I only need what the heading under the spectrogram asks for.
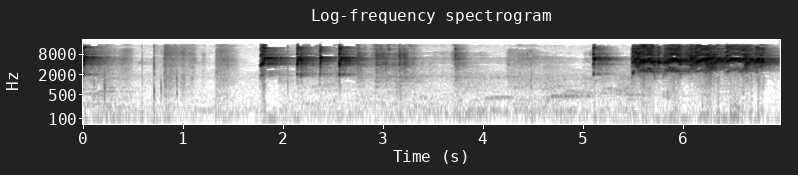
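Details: Lutino lovebirds in a colony give scattered sharp, high chirps at first, then break into a loud, dense, continuous squealing chatter over the last two seconds; faint low background hum.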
